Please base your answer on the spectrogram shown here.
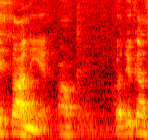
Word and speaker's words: ثانية: Because in Arabic usually you say ثانوي. You can say Thanawi, but in Farsi we say Thaniya.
